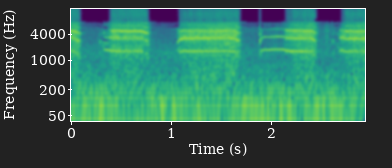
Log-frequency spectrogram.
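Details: Madrid, 15 May 2016, peregrine falcon nest with the male bringing a live swift: three long, grating harmonic calls, the middle one slightly lower, with clean gaps between.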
